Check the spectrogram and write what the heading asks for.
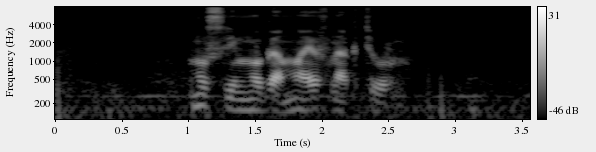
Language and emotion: Russian, neutral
